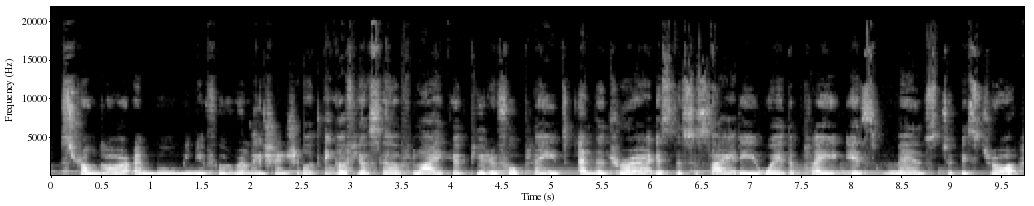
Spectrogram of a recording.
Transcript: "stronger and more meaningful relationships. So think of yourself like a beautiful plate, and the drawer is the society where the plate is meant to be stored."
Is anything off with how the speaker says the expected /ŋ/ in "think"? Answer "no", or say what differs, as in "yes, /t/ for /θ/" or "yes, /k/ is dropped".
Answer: no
